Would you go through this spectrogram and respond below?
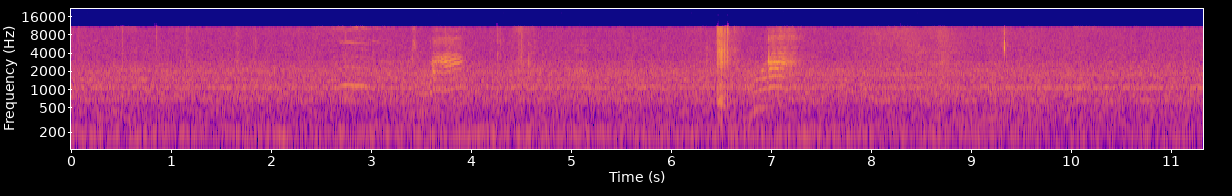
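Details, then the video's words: Little kitten sneezing: two sharp, breathy bursts in quick succession midway through, preceded by a faint thin mew, over a constant low household hiss. "Cute Little Kitten Sneezes"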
